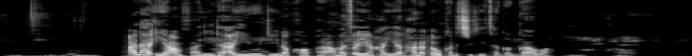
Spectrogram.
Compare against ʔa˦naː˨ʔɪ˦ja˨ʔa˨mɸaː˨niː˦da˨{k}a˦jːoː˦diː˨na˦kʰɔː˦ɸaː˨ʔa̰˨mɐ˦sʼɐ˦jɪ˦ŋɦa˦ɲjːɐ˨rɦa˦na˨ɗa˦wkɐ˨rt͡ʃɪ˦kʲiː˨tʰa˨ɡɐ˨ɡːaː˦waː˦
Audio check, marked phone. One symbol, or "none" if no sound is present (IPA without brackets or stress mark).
ʔ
